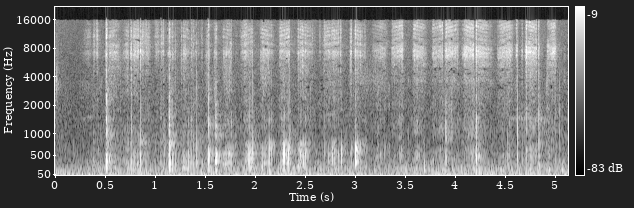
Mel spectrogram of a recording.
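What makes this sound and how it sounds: A small flat red wallet of textured faux ostrich leather, held in latex-gloved hands, is scratched with a thin wooden stick. The result is a quiet, continuous run of dry, rapid scratching and tapping with bright, crisp high-end detail. Sharper clicks stand out against the soft rustling throughout.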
